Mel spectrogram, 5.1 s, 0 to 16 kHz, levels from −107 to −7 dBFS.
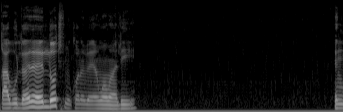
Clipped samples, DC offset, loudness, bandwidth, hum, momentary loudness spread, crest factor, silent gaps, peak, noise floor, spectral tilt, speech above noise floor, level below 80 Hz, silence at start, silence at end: under 0.1%; under 0.1%; -51 LUFS; 13 kHz; none; 16 LU; 20 dB; none; -34 dBFS; under -90 dBFS; -6 dB/octave; over 40 dB; under -90 dBFS; 0 s; 0 s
